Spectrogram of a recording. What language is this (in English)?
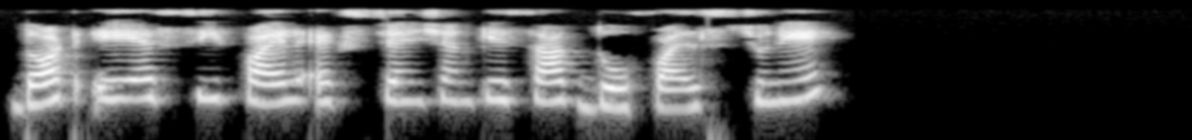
Hindi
